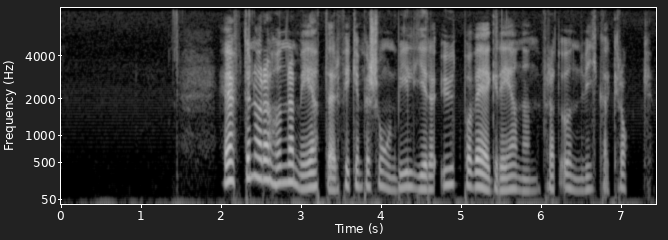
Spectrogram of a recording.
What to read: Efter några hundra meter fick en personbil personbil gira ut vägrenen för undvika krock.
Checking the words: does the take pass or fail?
fail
